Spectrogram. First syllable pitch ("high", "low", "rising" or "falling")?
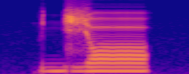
high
